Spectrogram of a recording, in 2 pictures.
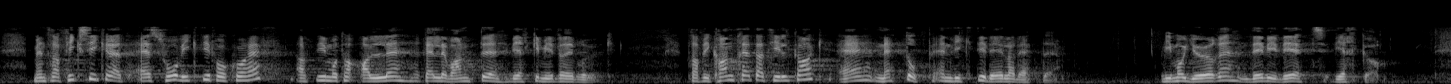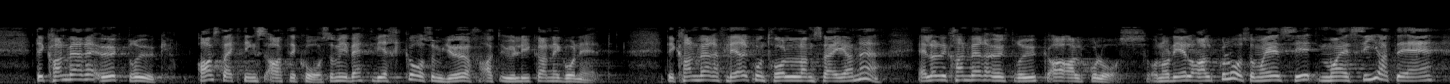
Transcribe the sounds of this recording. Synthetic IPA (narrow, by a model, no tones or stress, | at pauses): mɛnt̪ʰʁɑfɪksɪkəɾeːt̪ɛʁsoʋɪkt̪ɪfɔʁkʰoːæɾɛfɑt̪ʋɪmɔt̪ʰɑ̰ːʔɑlːəʁɛləʋɑnt̪əʋɪʁkəmɪd̪ləʁɪbʁʉ̰ːk | t̪ʰʁɑfɪkʰɑnt̪ʁɛt̪ːɑt̪ʰɪlt̪ʰɑːkæʁnɛt̪ːɔpɛɪnʋɪkt̪ɪd̪eːlɑʋd̪ɛt̪ːə | ʋɪmɔjøːʁəd̪ɛʋɪʋeːt̪ʋɪʁkə̰ʁ | d̪̥ɛkʰɑnʋæːɾəʔøːkt̪̚bʁʉːkʔɑːst̪ɾɛknɪŋsɑːt̪ʰekʰoːsɔmʋɪʋæɪt̪ʋɪɾkəɾɔsɔmjøːɾɑ̰t̪ʉːlʏkːɑnəɡoːɳḛːd̪ | d̪̥ɛkʰɑnʋæːɾəfleːɾəkʊnt̪ʰɾɔlːəlɑŋsʋæɪɑnə | ʔɛlːəd̪ɛkʰɑnʋæːɾəøːk̚t̪̚bʁʉːkɑʋɑlkʊlo̰ːsɔnɔd̪ɛjɛlːəɾɑlkʊloːsɔmɔjæɪmɔjæɪsiːɑt̪̚d̪ɛæɾ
